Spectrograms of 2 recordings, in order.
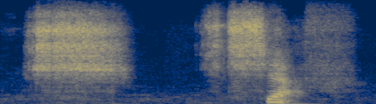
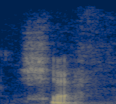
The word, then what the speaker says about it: chef: crystal a chef yeah normally ch is pronounced cha but in this case ch for this word is chef chef good hey carlos i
